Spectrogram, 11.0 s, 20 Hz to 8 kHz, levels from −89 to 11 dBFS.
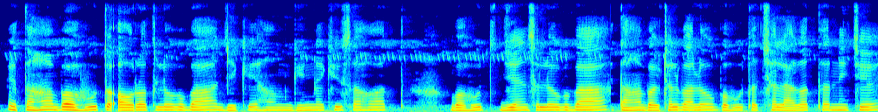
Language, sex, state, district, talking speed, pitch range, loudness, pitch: Hindi, female, Bihar, East Champaran, 130 wpm, 190-200 Hz, -19 LUFS, 195 Hz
